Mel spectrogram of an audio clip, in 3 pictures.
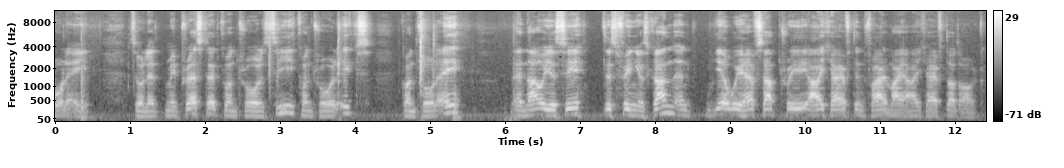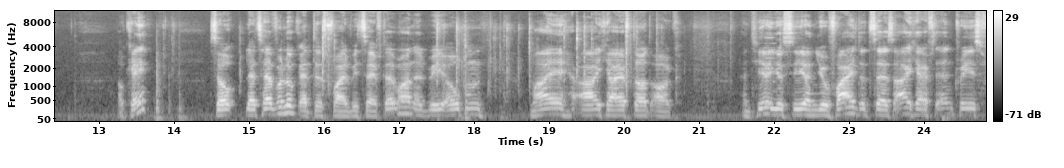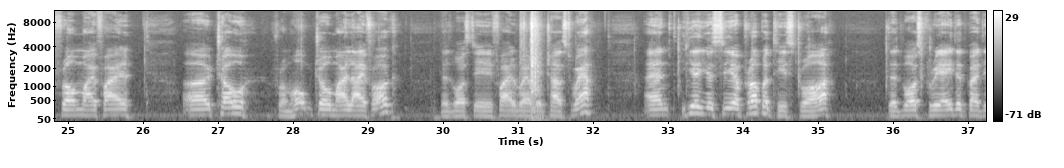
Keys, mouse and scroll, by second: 3.1 ctrl+c, 4.1 ctrl+x, 5.1 ctrl+a, 16.1 ctrl+x, 16.2 ctrl+s, 17.8 ctrl+x, 18.1 ctrl+f, 18.6 ctrl+m, 18.7 y, 19.0 Tab, 19.5 a, 19.7 Tab, 20.3 Return, 22.1 scroll up 2, 33.1 click, 33.4 Tab, 35.0 Tab, 36.2 Tab.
